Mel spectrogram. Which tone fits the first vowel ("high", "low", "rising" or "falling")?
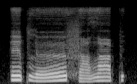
high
